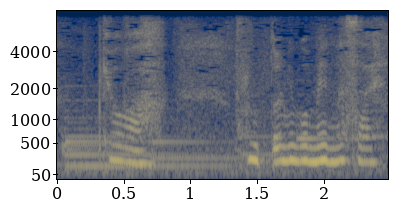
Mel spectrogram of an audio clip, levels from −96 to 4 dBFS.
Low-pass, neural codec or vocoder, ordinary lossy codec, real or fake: 7.2 kHz; none; none; real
